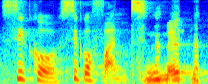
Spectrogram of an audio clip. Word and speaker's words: sycophant: Many people say sycophant, but we don't have that glide I. Sy, no. You simply say si.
